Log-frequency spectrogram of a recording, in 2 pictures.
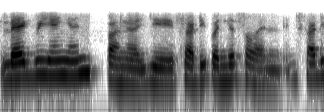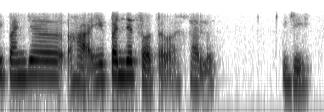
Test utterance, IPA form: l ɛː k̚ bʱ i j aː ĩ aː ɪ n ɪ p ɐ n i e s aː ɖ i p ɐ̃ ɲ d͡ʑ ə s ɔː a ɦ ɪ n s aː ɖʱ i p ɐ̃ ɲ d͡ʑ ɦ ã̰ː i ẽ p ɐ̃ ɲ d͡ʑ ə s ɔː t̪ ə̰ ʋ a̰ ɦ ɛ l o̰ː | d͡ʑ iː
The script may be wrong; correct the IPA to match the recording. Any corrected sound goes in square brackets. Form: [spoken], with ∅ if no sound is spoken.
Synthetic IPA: l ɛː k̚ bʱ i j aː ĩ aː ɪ n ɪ p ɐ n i e s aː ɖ i p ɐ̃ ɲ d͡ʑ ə s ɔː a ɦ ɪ n s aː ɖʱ i p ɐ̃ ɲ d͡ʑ ɦ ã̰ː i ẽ p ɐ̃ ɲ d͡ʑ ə s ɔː t̪ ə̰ ʋ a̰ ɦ ɛ l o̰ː | d͡ʑ iː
